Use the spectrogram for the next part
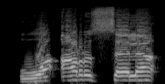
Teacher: ഒരു രീതിയുണ്ട് അതല്ല നമ്മൾ ഇവിടെ ശരിക്കും ഉച്ചരിക്കുന്നത് വ്വ എന്ന് എന്ന് പറയുന്ന ചുണ്ടിന്റെ ഫ്രണ്ട് ഭാഗം ഒരു ഏകദേശം ഒരു വൃത്താകൃതിയിൽ വരുന്ന രീതിയിൽ ആയിരിക്കും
